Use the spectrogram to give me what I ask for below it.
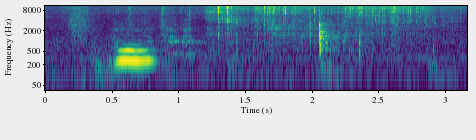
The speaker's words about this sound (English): I actually love the sound of, like, sizzling.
